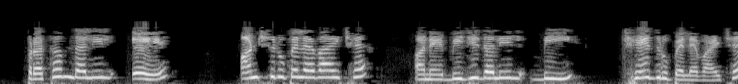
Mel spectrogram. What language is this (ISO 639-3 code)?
guj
